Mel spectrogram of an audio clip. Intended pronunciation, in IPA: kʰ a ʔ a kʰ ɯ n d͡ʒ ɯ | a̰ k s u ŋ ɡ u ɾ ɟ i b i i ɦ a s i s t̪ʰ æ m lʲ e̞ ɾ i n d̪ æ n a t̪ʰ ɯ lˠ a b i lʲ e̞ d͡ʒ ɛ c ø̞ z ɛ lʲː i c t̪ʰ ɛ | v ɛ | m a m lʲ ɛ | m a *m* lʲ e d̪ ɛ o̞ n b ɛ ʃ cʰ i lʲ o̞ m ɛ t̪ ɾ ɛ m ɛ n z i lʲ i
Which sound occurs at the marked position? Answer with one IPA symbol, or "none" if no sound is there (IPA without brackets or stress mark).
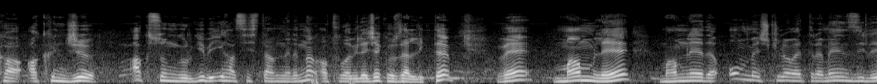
m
